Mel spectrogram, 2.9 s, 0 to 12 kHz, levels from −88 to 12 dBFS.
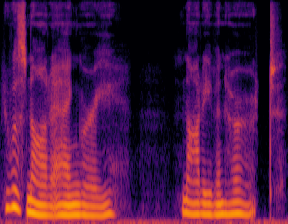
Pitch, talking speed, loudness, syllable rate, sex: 165 Hz, 145 wpm, -16 LUFS, 4.0 syllables/s, female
